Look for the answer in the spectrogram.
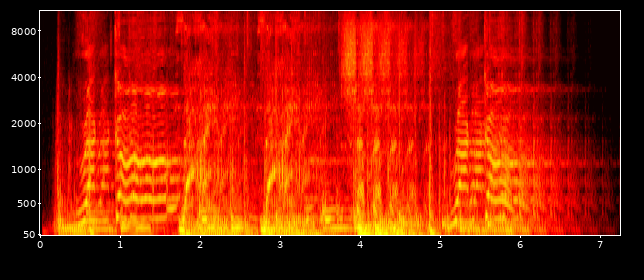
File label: Rock On, Jingles; Xanadu 997 Jingles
